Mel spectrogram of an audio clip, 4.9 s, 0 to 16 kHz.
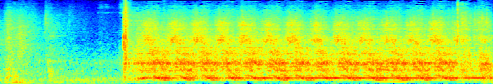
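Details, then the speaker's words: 1980 Triumph TR7, 2.0 slant-four, sat 7 years, new plug wires: starter churns steadily about three beats per second, never fires; no spark found, owner suspects kill switch or ignition switch cutting ignition. "don't have no fire so it's definitely a fuel switch or ignition switch somewhere like a kill button or something that we need to uh look in the car see why we don't have any Spark"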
